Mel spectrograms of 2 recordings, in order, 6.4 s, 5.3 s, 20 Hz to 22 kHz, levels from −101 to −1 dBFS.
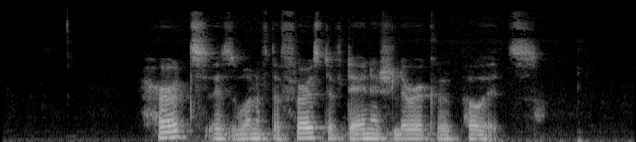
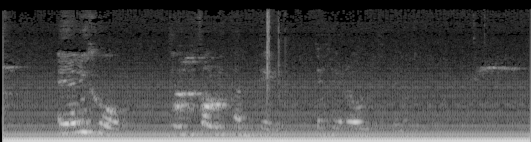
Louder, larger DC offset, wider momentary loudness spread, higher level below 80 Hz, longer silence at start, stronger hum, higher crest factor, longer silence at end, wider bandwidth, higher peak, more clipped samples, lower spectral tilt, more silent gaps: second, -36 LUFS vs -23 LUFS; neither; first, 12 LU vs 2 LU; second, -60 dBFS vs -20 dBFS; first, 1.45 s vs 0.05 s; second, none vs 60 Hz at -20 dBFS; first, 18 dB vs 10 dB; first, 0.55 s vs 0 s; first, 15.5 kHz vs 5.2 kHz; second, -20 dBFS vs -8 dBFS; neither; second, -6 dB/octave vs -8.5 dB/octave; neither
